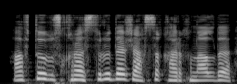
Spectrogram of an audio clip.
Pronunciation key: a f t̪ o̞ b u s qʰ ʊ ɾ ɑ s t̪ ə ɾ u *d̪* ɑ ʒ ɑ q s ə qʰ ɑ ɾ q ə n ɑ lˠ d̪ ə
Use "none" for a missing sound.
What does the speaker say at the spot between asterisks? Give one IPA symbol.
d̪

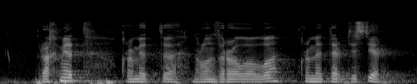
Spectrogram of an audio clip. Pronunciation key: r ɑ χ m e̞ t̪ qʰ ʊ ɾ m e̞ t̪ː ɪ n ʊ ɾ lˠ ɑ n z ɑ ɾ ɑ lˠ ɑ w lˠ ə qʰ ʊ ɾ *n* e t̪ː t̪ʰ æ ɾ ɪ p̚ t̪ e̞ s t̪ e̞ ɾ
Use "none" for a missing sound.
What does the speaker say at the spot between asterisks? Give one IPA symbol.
m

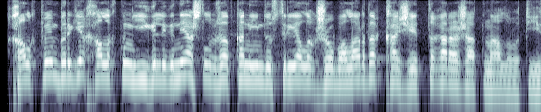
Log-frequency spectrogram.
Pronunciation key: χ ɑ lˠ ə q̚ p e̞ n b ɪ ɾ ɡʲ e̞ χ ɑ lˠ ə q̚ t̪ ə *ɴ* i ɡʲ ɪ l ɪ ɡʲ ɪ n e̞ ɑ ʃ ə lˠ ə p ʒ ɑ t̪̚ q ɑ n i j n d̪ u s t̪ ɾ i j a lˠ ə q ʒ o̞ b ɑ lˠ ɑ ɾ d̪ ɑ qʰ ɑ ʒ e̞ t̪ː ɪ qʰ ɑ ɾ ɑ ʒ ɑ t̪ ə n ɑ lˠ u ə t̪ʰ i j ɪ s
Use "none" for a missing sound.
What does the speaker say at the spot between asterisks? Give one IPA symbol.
ɴ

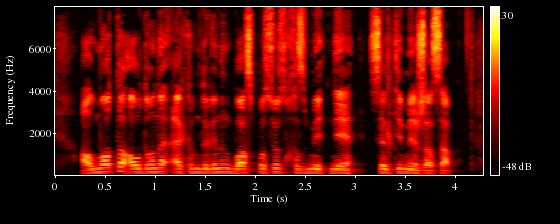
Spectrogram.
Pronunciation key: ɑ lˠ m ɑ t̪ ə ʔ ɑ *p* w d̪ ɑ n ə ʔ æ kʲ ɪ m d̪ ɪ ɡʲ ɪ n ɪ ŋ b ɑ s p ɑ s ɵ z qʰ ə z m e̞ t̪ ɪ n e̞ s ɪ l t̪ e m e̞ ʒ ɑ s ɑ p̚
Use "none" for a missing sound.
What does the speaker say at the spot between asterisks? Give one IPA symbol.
none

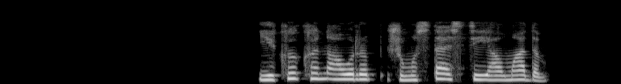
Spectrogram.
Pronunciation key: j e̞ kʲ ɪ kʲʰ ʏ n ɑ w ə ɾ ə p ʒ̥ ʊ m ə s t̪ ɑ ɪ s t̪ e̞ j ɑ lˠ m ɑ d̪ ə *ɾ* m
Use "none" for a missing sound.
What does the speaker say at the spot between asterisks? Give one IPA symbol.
none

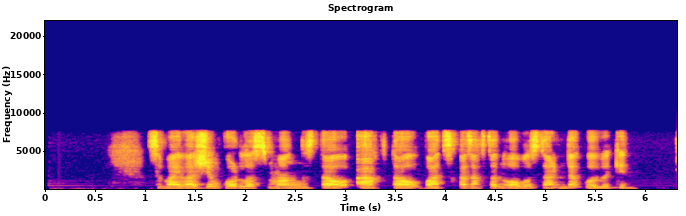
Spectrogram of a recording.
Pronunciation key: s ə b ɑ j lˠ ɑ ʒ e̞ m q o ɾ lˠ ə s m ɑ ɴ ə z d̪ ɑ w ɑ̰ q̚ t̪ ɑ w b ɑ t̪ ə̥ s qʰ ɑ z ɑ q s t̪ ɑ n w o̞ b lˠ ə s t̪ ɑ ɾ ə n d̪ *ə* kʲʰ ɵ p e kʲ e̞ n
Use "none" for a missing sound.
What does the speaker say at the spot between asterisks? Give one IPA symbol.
ɑ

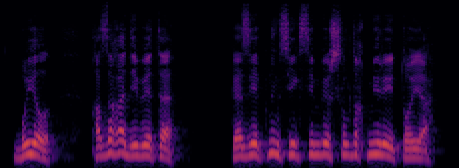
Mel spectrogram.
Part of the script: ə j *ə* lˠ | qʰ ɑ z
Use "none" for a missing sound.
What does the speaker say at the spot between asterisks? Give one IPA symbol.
ə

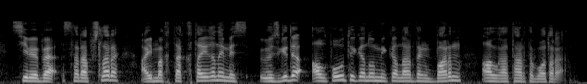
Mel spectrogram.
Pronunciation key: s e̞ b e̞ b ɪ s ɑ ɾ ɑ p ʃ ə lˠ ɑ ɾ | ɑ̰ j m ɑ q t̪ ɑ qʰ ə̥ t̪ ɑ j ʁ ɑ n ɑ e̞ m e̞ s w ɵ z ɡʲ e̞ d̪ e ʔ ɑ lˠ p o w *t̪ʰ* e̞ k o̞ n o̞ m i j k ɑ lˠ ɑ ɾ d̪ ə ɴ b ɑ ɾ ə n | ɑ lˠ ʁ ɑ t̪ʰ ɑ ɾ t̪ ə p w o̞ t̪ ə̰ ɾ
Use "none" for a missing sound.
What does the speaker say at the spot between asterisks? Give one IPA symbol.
t̪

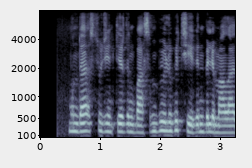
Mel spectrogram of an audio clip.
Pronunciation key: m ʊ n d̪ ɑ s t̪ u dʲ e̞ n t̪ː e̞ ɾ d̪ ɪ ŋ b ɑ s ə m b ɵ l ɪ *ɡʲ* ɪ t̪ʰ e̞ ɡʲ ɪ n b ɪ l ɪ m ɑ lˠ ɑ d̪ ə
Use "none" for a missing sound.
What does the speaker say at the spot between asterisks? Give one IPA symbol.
ɡʲ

